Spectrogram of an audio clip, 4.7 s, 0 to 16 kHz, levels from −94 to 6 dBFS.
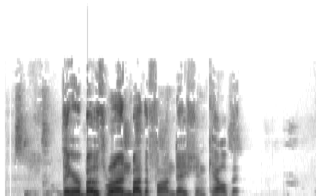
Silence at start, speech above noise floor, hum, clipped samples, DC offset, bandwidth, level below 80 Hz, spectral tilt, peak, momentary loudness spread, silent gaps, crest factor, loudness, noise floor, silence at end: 0.2 s; 61 dB; none; under 0.1%; under 0.1%; 11.5 kHz; -66 dBFS; -3.5 dB/octave; 0 dBFS; 21 LU; none; 20 dB; -19 LUFS; -80 dBFS; 1.2 s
